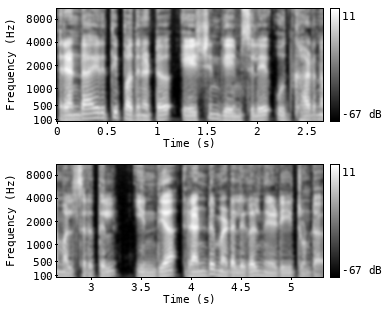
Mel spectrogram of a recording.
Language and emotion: Malayalam, neutral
